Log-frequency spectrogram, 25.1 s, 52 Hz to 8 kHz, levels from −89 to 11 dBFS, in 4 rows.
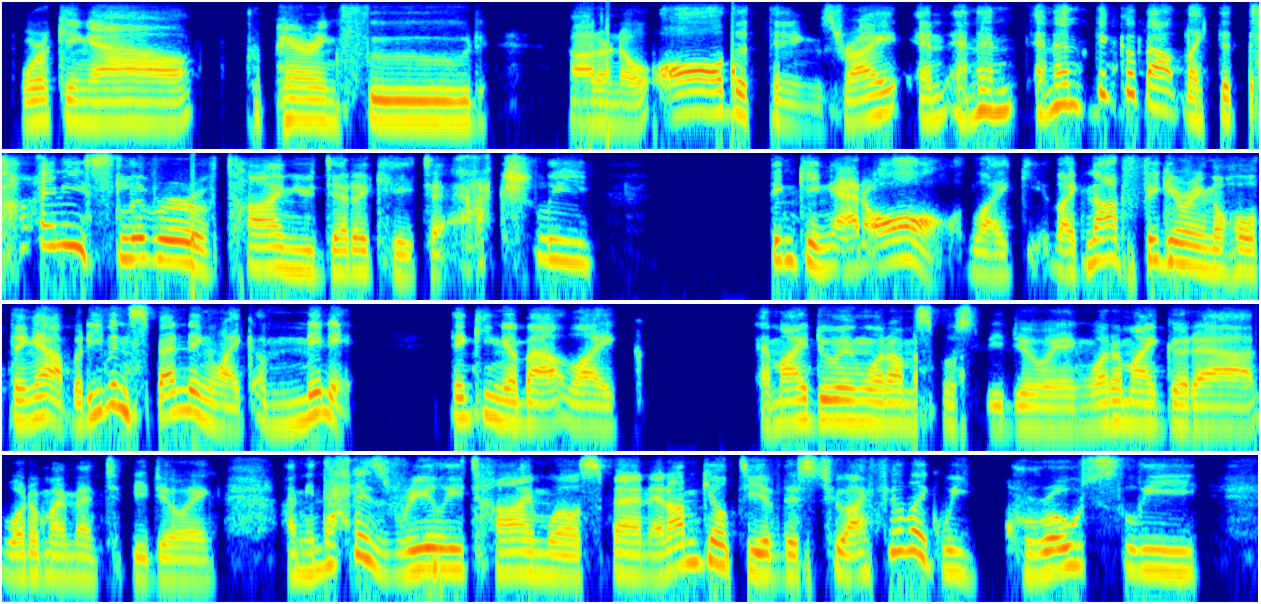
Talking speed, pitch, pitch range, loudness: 215 wpm, 145 Hz, 135-185 Hz, -19 LUFS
